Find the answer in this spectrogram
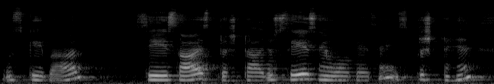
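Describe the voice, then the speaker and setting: A woman gives a lesson at an unhurried, measured pace. Her voice is soft and mellow, and she recites each verse slowly before explaining it with pauses and hesitant fillers. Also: medium pitch, gravelly. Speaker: Sanskrit teacher.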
